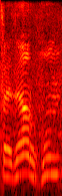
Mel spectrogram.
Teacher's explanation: را ساکن اور اس سے پہلے زبر ہے تو را کو پر پڑھیں گے، اگر را ساکن ہو اور اس سے پہلے حرف نیچے زیر ہو تو را پر باریک پڑھی جائے گی، اگر را ساکن ہو اور اس سے پہلے حرف کے اوپر زبر یا پیش ہو تو را پر پڑھی جائے گی۔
